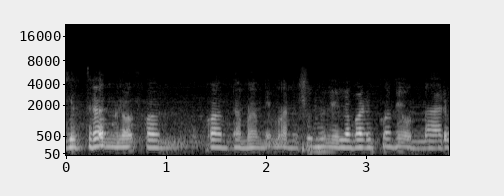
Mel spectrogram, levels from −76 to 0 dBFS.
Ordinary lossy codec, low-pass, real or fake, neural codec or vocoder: Opus, 24 kbps; 7.2 kHz; fake; codec, 44.1 kHz, 2.6 kbps, SNAC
